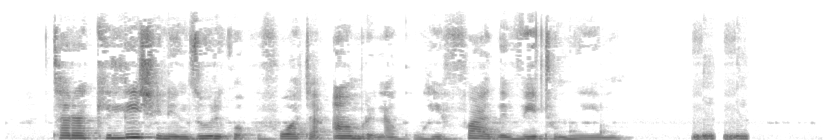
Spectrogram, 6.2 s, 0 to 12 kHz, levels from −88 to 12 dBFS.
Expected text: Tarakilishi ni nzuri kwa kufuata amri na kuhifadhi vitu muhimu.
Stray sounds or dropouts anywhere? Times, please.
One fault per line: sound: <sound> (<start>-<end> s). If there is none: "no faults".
sound: laugh (5.2-5.6 s)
